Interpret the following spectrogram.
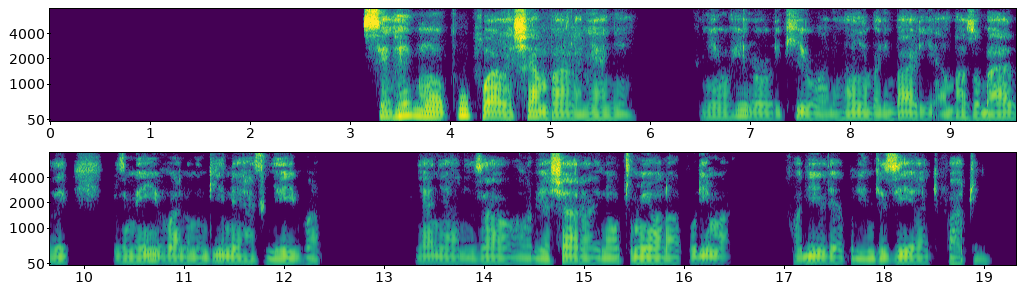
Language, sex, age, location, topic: Swahili, male, 25-35, Dar es Salaam, agriculture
